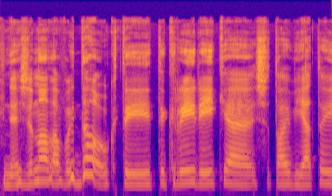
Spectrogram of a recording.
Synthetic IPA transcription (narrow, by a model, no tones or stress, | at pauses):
nʲɛʒʲɪnoːlˠɐbɐɪd̪ɐʊkt̪ɐɪt̪ʲɪkrɐɪɾʲɛɪkʲɛʃʲɪt̪oːjʋʲiɛt̪oːj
